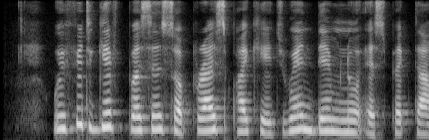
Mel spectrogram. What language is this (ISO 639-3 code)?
pcm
